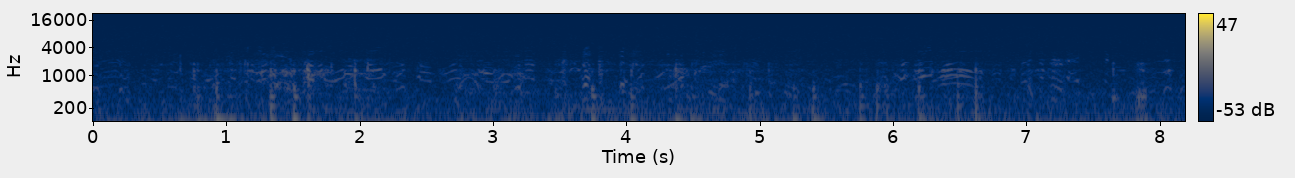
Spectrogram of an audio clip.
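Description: Water splashes as people swim close by.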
